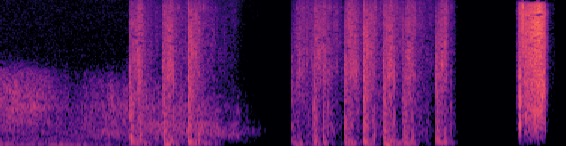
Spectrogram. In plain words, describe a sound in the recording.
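Footsteps tread quickly on pavement.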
